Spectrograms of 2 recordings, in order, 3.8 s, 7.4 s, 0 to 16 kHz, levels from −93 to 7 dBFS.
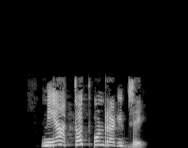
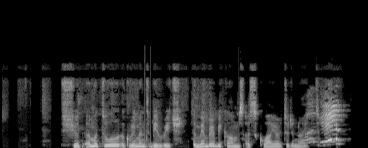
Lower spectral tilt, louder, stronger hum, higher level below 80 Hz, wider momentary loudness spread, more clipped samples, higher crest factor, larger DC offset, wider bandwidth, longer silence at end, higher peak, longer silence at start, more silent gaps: second, -0.5 dB/octave vs -4 dB/octave; first, -15 LUFS vs -23 LUFS; neither; first, -62 dBFS vs -68 dBFS; second, 8 LU vs 11 LU; neither; about the same, 18 dB vs 22 dB; neither; second, 8 kHz vs 9.6 kHz; first, 0.9 s vs 0.5 s; first, 0 dBFS vs -4 dBFS; about the same, 0.85 s vs 0.85 s; second, none vs 1.04-1.21 s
